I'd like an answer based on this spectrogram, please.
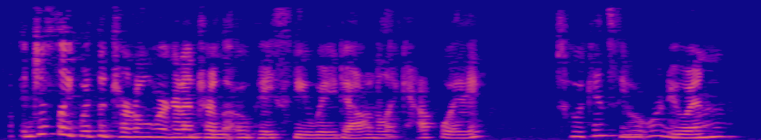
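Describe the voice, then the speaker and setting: Somewhat breathy delivery at a very fast pace, with lively intonation. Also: woman, fairly high pitch for a woman. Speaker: librarian sharing software tutorials. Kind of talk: screen-recorded software tutorial. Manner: casual with many fillers and hesitations.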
